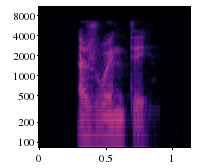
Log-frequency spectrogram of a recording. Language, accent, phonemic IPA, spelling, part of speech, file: French, France, /a.ʒwɛ̃.te/, ajointer, verb, LL-Q150 (fra)-ajointer.wav
- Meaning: to butt (join at the ends)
